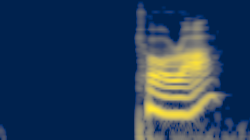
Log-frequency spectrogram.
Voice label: "torah", Hebrew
